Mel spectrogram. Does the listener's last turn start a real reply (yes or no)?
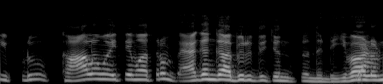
no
